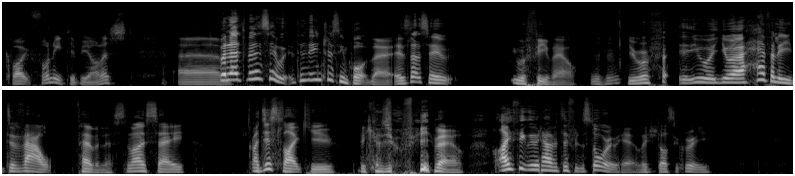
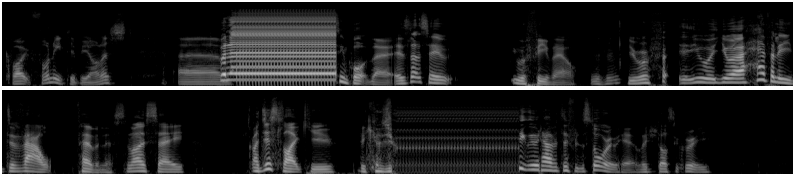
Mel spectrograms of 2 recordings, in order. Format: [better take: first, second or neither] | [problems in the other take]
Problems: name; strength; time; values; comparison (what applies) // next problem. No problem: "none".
first | audio freezing; at 2.5 s for 1 s and at 12 s for 1 s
